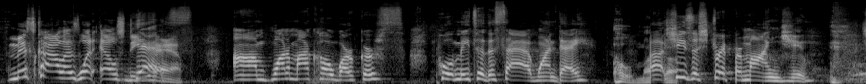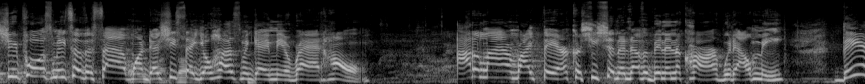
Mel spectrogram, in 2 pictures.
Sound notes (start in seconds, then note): 8.3 audience member gasps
